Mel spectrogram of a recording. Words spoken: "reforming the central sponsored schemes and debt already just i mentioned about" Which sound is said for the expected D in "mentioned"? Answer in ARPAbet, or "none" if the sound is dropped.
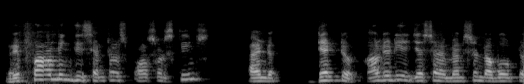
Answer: D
